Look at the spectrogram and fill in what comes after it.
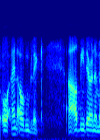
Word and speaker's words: Ein Augenblick: The German term Ein Augenblick.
